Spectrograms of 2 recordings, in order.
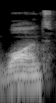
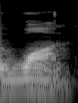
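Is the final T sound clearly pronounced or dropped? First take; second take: clear; dropped. First: The final T sound is clearly pronounced. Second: The final T sound is dropped. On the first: The speaker calls it right. "instead of saying want" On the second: The speaker calls it wrong. "people say won"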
